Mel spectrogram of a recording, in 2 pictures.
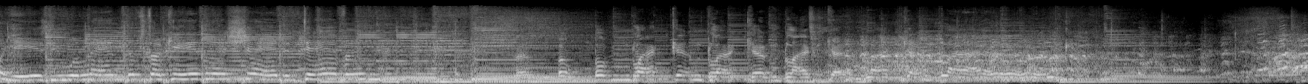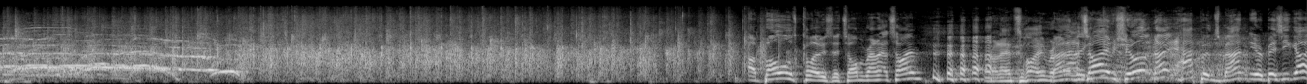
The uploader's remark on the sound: Recorded live at The Phoenix pub.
